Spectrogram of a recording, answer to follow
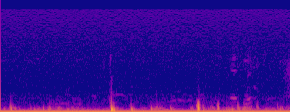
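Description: Faint distant voices over a steady low rumble, with two short thumps, one about one and a half seconds in and one about three seconds in.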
